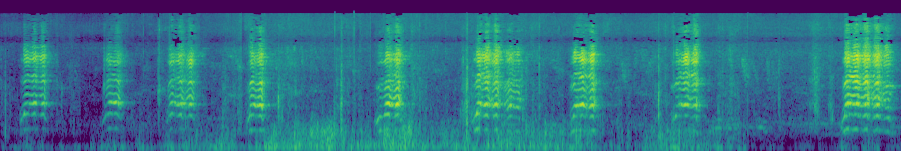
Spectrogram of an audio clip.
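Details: Pet hybrid Boer goat bleating repeatedly, a series of short quavering nasal cries about every second, with a low rumble of handling noise in the middle and people talking nearby.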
